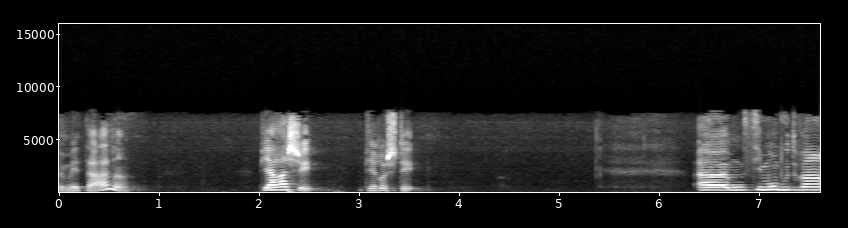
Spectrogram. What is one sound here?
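A young woman speaks calmly into a microphone, in short phrases with pauses.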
